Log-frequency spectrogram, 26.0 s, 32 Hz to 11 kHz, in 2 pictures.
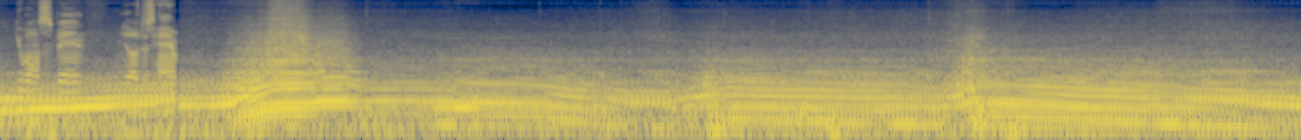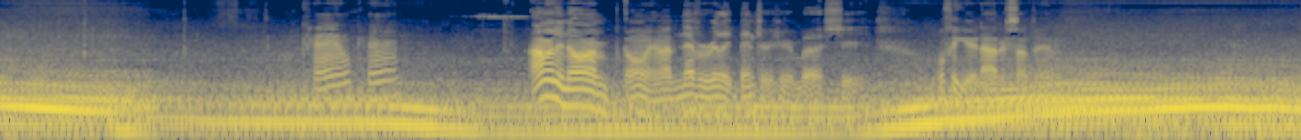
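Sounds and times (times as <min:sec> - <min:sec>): car engine accelerating: 0:00.0 - 0:26.0.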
